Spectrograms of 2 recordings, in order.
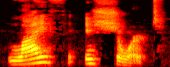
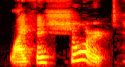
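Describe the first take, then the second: First: "life" punched, the rest falling away; "life" stressed, "is short" dropped. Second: "Life is" lifted high, "short" landed with a fall; high start, "short" hit last; stress on short. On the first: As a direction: lean on the word "life". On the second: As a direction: push the weight onto "short". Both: Shown as a demonstration. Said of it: "stress or emphasize different words in each phrase".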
